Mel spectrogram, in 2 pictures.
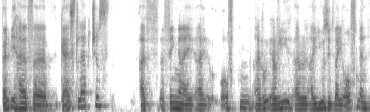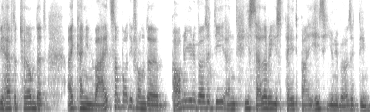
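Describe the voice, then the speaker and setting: A man with a Swiss accent presents over a video call. His voice is mellow and dark. He speaks haltingly, with many fillers and restarts. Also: fairly high pitch. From Switzerland. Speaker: university lecturer. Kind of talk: online conference presentation.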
